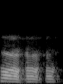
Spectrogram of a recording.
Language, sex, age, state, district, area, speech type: Marathi, male, 60+, Maharashtra, Osmanabad, rural, conversation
